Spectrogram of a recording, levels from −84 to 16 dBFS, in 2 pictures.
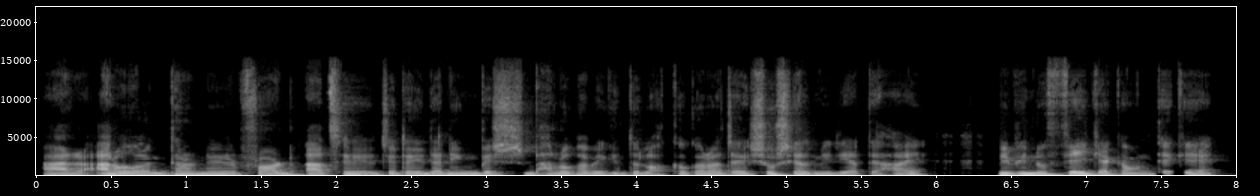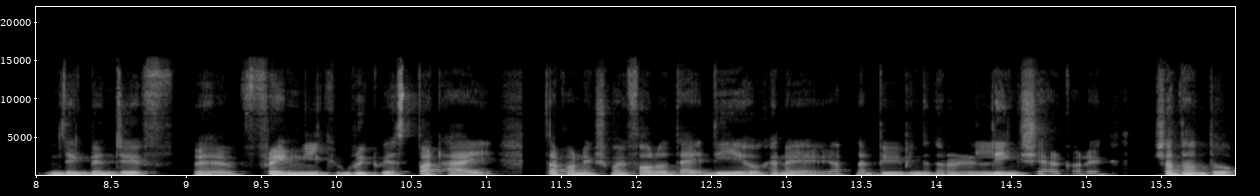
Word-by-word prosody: আর 95 -1 +3 0.2
আরও 140 +7 +7 0.2
এক 180 - +1
ধরনের 180 -1 +2
fraud 150 -3 +2 0.2
আছে 130 +3 0 0.2
যেটা 115 -1 -2
ইদানিং 110 +1 +1
বেশ 105 0 0 0.2
ভালোভাবে 115 -1 -1
কিন্তু 110 +1 -3
লক্ষ্য 100 +4 -8
করা 105 -1 +1
যায় 105 0 0
social 135 -1 +3
media 95 0 -3
তে - - -8
হয়। - - -2 0.6
বিভিন্ন 130 +2 +7 0.2
fake 135 -2 +7
account 150 +2 -4
থেকে 165 +6 -4 0.5
দেখবেন 105 0 +2
যে 105 - +2
এফ 100 - -13 0.7
friend 115 -3 +4 0.4
request 105 -3 -1
পাঠায়, 90 -2 -1 0.4
তারপর - - -2
অনেক 100 - -1
সময় 105 0 -3
follow 95 -4 0
দেয়। 95 -1 -3
দিয়ে 110 0 +4
ওখানে 105 0 -2 0.3
আপনার - - -10
বিভিন্ন 105 -1 -1
ধরনের 100 0 -4
link 115 -2 +3
share - - -10
করে। - - -14 0.4
সাধারণত 125 -1 +3
110 Hz, 160 wpm, -23 LUFS, 105-130 Hz, 0.7 s, আরও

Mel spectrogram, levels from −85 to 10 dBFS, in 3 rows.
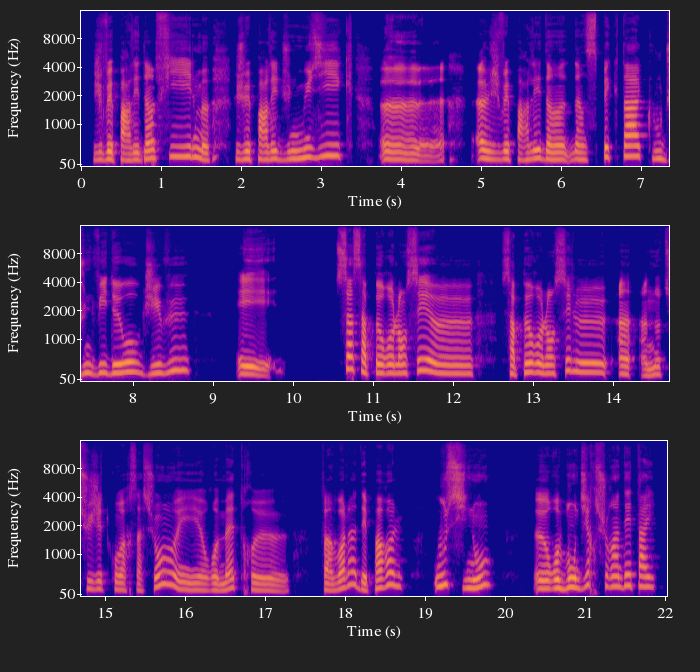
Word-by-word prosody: Je 160 +1 -5
vais 175 +2 +4
parler 165 -1 +1
d'un 185 +4 +2
film, 225 -4 -1 0.3
je 170 0 -5
vais 180 - +2
parler 180 +1 0
d'une 180 +3 -2
musique, 250 +5 -1 0.3
heu 155 -8 0 0.5
heu, 195 -1 +5
je 170 -1 -4
vais 180 +1 +2
parler 175 +2 0
d'un 170 -3 +2
d'un 165 +4 -2
spectacle 245 +4 +2
ou 185 - -2
d'une 190 +5 -3
vidéo 210 +4 +2
que 195 - -12
j'ai 195 +4 -1
vue 260 +5 -3 0.6
et 175 - +2 0.7
ça, 295 0 +3
ça 240 -7 +2
peut 205 - +1
relancer, 200 +6 +1
heu, 190 -3 +1 0.3
ça 185 - 0
peut 215 +3 +1
relancer 205 +2 +1
le 220 -3 +1
un 185 -2 +2
un 145 +2 -3
autre 175 0 -5
sujet 180 0 -6
de 180 - -29
conversation 170 - -2
et 160 -4 -2
remettre, 155 +4 -3
heu, 140 -4 -3 0.4
enfin, 160 -2 +1
voilà 205 - 0
des 160 - -1
paroles. 245 - +1 0.4
Ou 245 +3 +2
sinon, 255 -1 0 0.5
heu, 190 0 +3
rebondir 205 +6 +3
sur 245 -2 -5
un 240 - +4
détail. 240 -2 0
195 Hz, 145 wpm, -22 LUFS, 170-225 Hz, 0.7 s, heu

